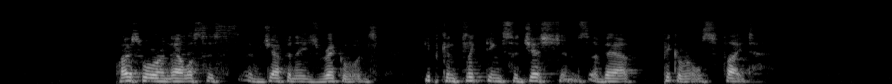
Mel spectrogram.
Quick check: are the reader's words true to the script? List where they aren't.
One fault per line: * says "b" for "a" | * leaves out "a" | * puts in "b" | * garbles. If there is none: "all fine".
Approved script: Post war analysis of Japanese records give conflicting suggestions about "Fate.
* puts in "Pickerel"s"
